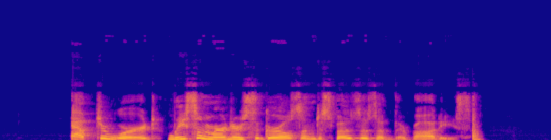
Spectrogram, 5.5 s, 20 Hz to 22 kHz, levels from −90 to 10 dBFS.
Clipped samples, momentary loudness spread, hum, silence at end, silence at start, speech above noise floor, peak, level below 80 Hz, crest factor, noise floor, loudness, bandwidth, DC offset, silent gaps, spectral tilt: under 0.1%; 10 LU; none; 0.7 s; 0.7 s; 70 dB; -2 dBFS; -62 dBFS; 14 dB; -83 dBFS; -14 LUFS; 9 kHz; under 0.1%; none; -4 dB/octave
